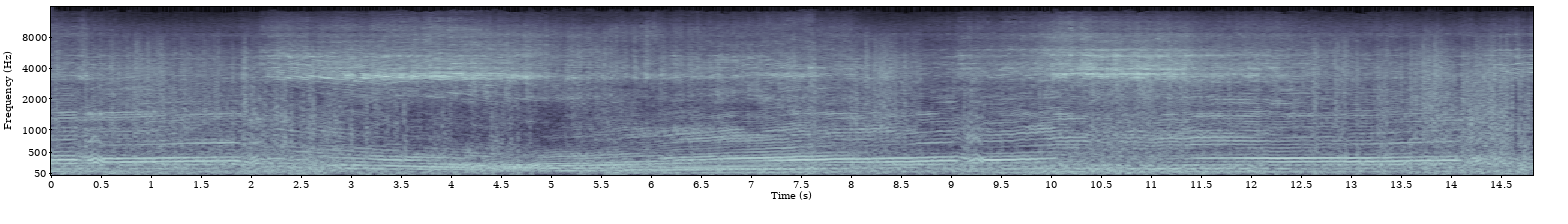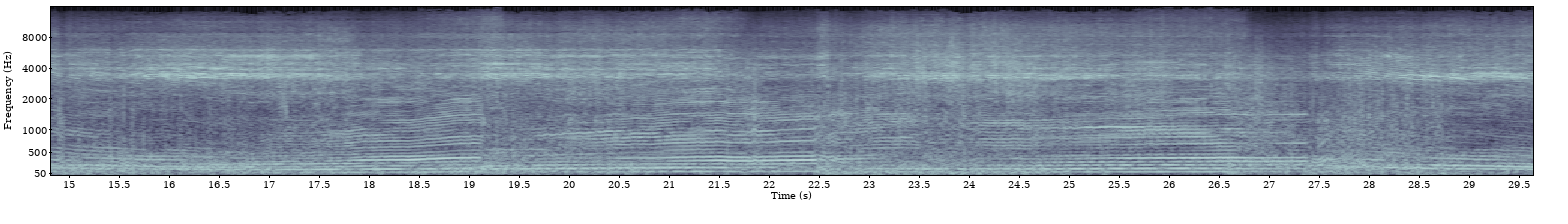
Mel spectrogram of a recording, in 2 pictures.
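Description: Racing pit bike's single-cylinder engine at full throttle. The revs climb hard on each straight, then drop off into the corners, over and over.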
